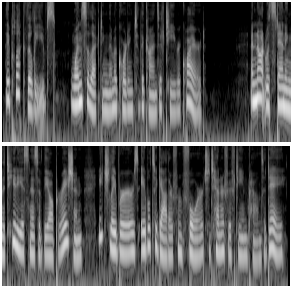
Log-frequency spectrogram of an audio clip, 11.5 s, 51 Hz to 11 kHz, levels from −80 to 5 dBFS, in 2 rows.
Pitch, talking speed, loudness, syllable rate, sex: 190 Hz, 185 wpm, -19 LUFS, 5.8 syllables/s, female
